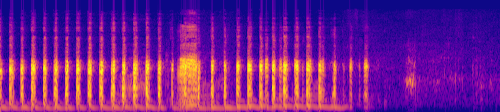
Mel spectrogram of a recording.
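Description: Mallard duck call blown in a rapid, even chatter of about ten short quacking notes a second: a feeding chuckle to draw a passing flock of mallards. One louder, harsher note comes near the two-second mark, and the chatter stops a little over halfway through.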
